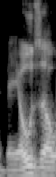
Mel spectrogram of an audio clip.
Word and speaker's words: Bellozo: Severino for that one going with the beoo I get it that's how he pronounced the double L's um I guess in advance of that if it was without the prompt from Sev I would have probably gone for belloso it's probably the Italian version isn't it I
